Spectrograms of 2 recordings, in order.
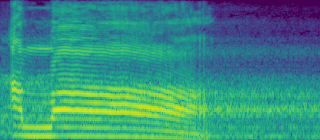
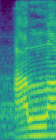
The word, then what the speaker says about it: আল্লাহ: আল্লাহর নাম আল্লাহ, বলেন তো? আল্লাহ নয়, কিন্তু আল্লাহ হচ্ছে অশুদ্ধ, শুদ্ধ হচ্ছে আল্লাহ। বলার সময় মুখটা গোল হয়ে যাবে।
